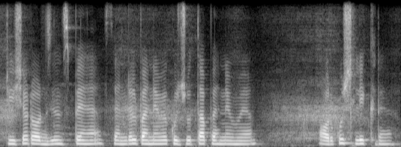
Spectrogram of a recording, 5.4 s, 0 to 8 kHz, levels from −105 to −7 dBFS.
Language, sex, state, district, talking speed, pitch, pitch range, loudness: Hindi, female, Jharkhand, Ranchi, 200 wpm, 190 Hz, 185-200 Hz, -19 LUFS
